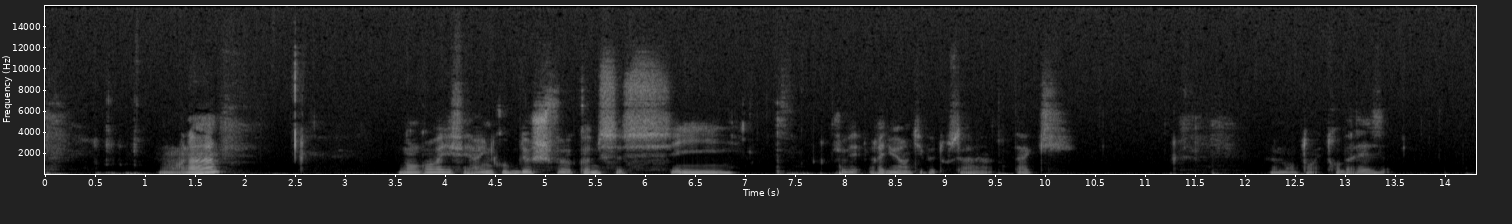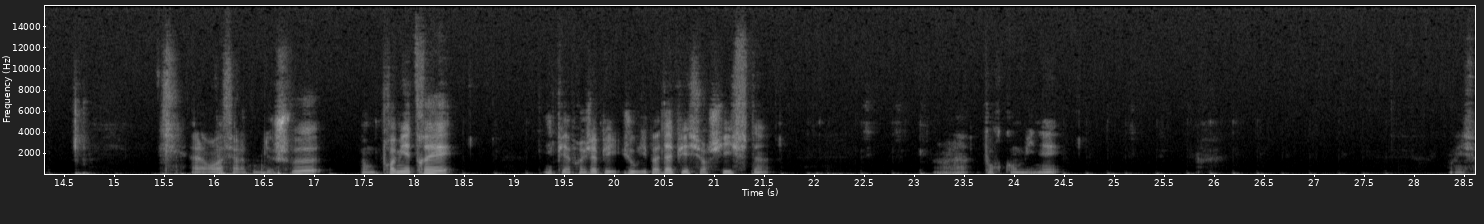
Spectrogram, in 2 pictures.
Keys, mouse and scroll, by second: 0.5 KP_Subtract, 1.5-7.0 middle drag, 7.3 click, 8.7 ctrl+click, 10.0-11.3 ctrl+drag, 11.7 click, 12.5-13.9 drag, 13.9 middle click, 14.6 KP_Add, 15.1 middle click, 15.2 click, 16.0 F6, 17.6 click, 18.5 shift+click, 19.8-22.2 shift+drag, 22.4 shift+click, 23.7 shift+click, 24.4-25.7 shift+drag.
